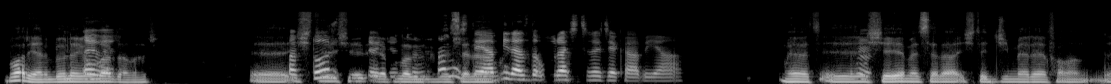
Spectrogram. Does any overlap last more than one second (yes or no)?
yes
